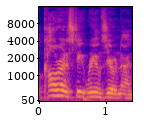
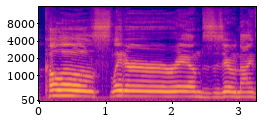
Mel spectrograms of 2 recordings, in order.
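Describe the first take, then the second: First: Colorado State Rams said clearly, realising what it means; plain corrected reading of Colorado State Rams; corrected name. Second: Colo Slater Rams read slowly as Colo Slater, puzzling over a mashed-up username; slow misreading of Colo Slater Rams zero nine; misread name. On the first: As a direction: read Colorado State Rams zero nine properly. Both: Real, not acted. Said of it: "That's what that means".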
